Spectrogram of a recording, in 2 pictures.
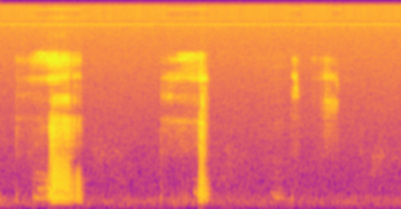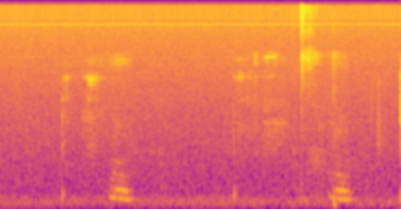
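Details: Snoring cat: two loud raspy inhalations in the first three seconds, followed by a string of quieter snuffling snores and small snorts spread irregularly through the rest of the sleep sounds.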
